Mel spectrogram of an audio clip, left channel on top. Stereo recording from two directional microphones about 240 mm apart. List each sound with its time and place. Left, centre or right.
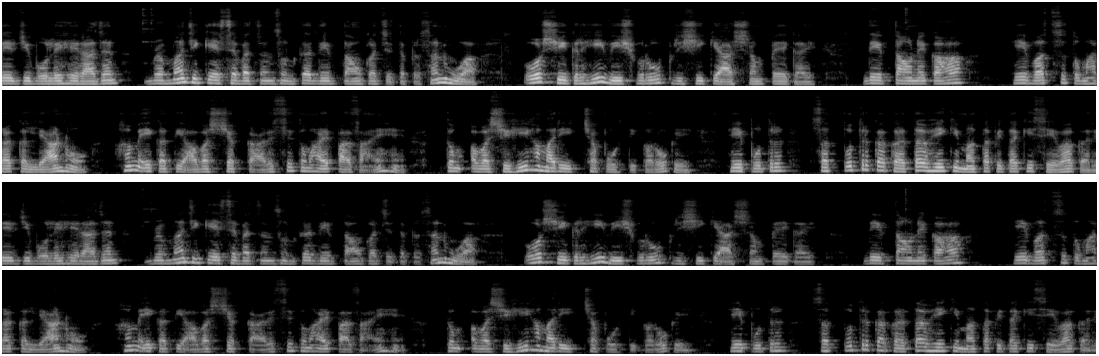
0.0 s speech: left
